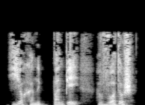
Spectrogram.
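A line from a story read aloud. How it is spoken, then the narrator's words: Trembling, stuttering inner voice. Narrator (Russian): Даже мысленно голос у Егорова дрожал и заикался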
